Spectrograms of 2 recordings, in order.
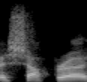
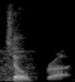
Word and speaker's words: Chopra: of all uh because everybody's priyanka chapra chakra it's not chopra it's like if you can say oprah you can say chopra you know it's not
